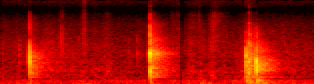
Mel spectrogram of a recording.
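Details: Three sharp cracking pops about a second apart, joint cracking (cavitation) during a back adjustment; loud back crack compilation.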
